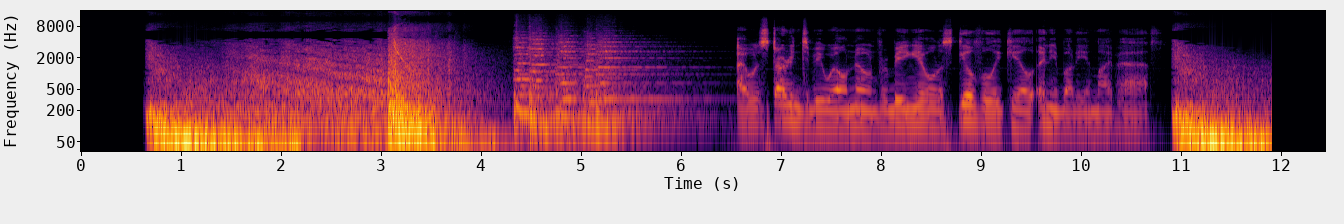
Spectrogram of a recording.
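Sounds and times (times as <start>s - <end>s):
heavy explosions from a science-fiction military shooter video game: 0.6s - 5.7s, 10.9s - 11.9s
speech: 6.6s - 10.9s.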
